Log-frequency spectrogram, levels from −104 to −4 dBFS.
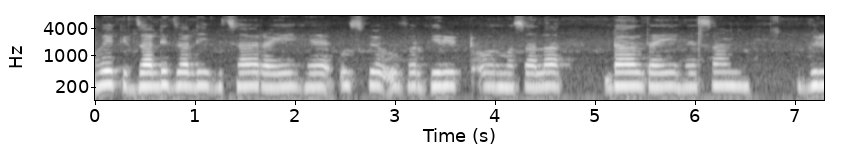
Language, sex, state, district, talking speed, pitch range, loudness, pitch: Hindi, female, Rajasthan, Bikaner, 130 wpm, 205-215 Hz, -18 LUFS, 210 Hz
